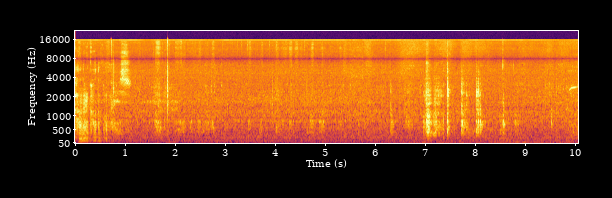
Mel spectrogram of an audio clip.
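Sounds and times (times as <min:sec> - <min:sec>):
light clicks and taps: 0:00.7 - 0:00.9.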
